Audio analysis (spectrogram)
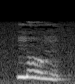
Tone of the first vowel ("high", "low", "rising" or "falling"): falling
